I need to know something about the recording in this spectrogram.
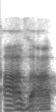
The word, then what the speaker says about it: Ava: And Ava is one of them, except the Farsi pronunciation is Ava.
